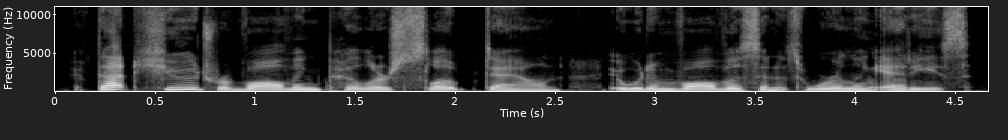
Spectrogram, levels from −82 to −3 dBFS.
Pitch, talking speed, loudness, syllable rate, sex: 210 Hz, 195 wpm, -20 LUFS, 5.5 syllables/s, female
